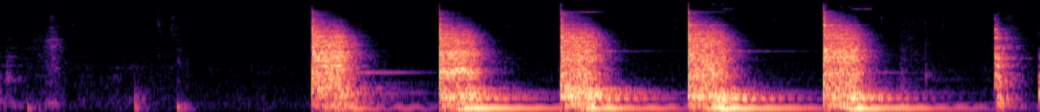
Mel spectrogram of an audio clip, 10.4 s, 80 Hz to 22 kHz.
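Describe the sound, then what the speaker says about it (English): Hammer striking a track pin on a John Deere 350B crawler, with five loud ringing metallic blows at steady intervals, each leaving a long resonant decay, after a few fainter knocks and a short quiet gap. "Give it a couple whacks and crank it again with the wrench, and it should loosen up"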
